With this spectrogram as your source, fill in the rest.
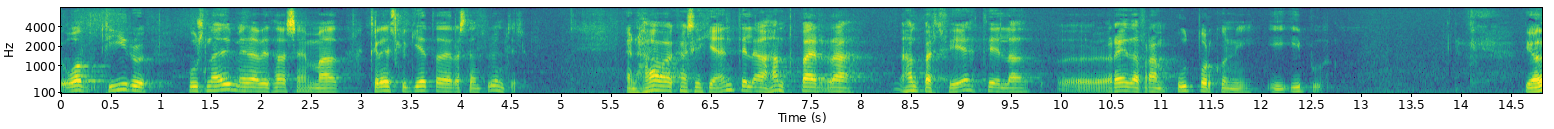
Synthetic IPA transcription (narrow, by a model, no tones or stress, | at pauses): ɔvt̪ʰiːɾʏ | hust̪naːjðɪmɪðavɪðθaðsɛ̰maðkɾejst̪lʏcɛːt̪aðejɾast̪ɛnt̪ʏɾʏmt̪ʰɪ̰l̥ | ɛnɦavakʰans̬cɪɛhcɪɛnt̪ɪlɛːɣaɦant̪pajɾa | hant̪̚pajr̥t̪fɛ̥ːt̪ʰɪlað | reːjðafɾamːuːt̪̚pɔɾkʏnɪiʔiːpṵð | iœ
